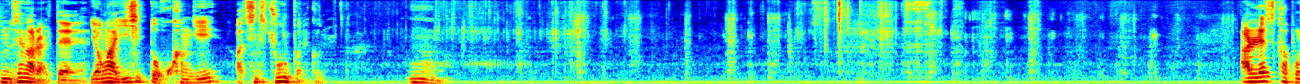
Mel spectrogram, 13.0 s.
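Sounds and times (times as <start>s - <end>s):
steady low hum: 0.0s - 13.0s
crisp chewing crunches: 3.4s - 13.0s.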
